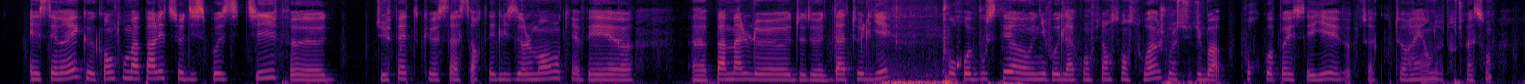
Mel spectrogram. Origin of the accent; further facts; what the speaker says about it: Hazebrouck, Hauts-de-France, France; j'ai 26 ans, je suis artiste peintre actuellement et je viens d'Hasbrook.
